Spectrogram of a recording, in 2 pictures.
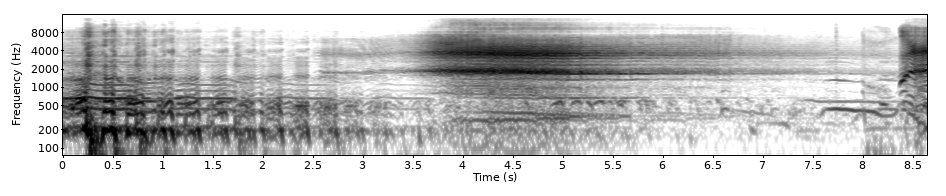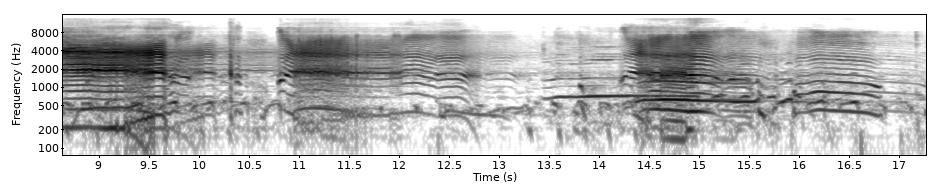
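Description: An infant crying in drawn-out, high wailing sobs: several loud cries separated by brief quieter pauses, with softer whimpering between them.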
